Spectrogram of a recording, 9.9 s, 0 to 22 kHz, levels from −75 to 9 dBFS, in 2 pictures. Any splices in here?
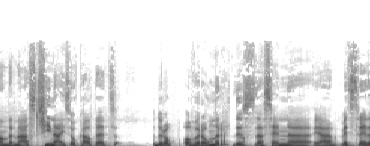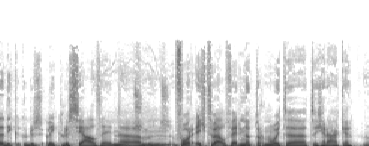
no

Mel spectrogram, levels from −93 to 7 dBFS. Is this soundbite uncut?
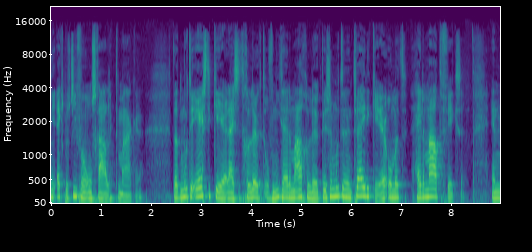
yes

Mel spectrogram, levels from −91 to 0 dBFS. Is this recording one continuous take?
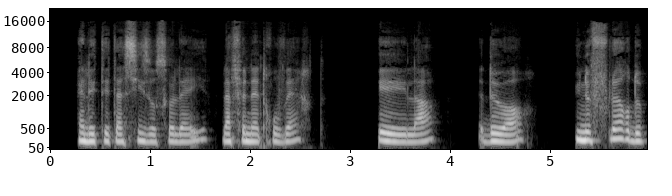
no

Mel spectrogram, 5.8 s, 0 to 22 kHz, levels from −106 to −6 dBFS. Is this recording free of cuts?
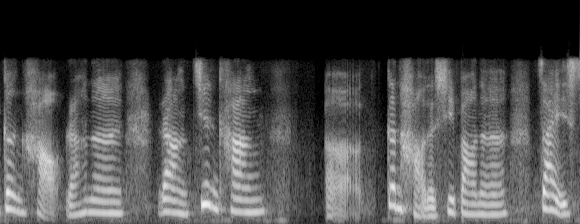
no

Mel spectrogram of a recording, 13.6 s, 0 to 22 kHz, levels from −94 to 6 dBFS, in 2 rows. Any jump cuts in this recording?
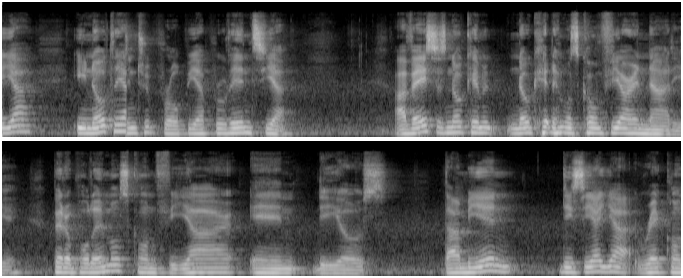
yes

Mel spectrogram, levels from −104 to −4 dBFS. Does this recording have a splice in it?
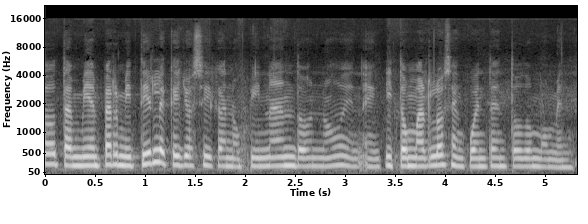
yes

